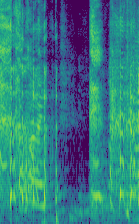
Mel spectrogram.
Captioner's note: laughter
